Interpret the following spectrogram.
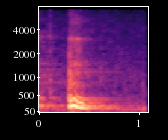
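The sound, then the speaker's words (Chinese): A single short, rough cough from an audience member bursts out once, moderately loud, then trails away into faint background noise. “我刚刚听到很多咳嗽声音，是大人咳嗽还是小孩子咳嗽呢？”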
